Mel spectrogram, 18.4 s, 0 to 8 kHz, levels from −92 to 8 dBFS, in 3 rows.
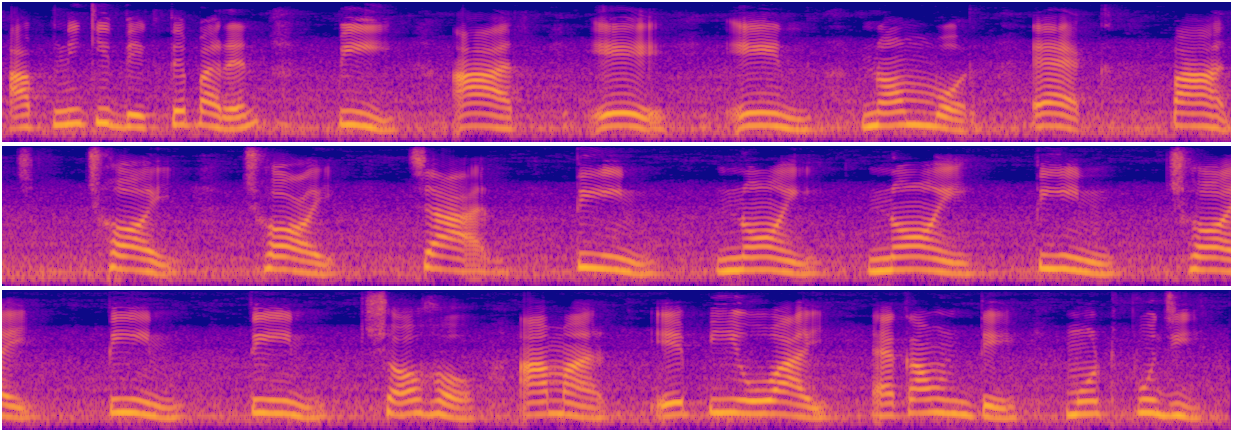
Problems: constant background noise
